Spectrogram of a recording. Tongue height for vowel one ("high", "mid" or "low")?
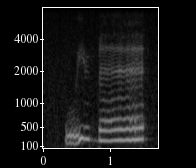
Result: high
